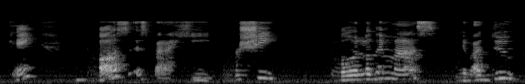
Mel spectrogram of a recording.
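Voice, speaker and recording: A woman teaching an online English class, explaining an assignment patiently and often checking understanding with a quick "ok?". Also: fairly high pitch, animated, creaky, fairly bright tone, a little hiss or hum. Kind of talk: explaining an assignment on a video call. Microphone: computer mic on a video call. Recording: dull lo-fi video call audio.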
